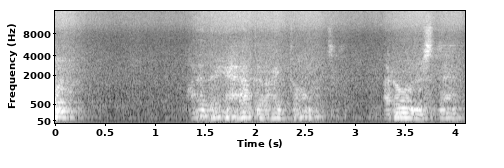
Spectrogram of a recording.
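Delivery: slow, hushed inner questioning; soft, searching confusion; quiet bewilderment. Retold or imitated. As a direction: ask yourself very softly, at a loss. Inner longing questions while crying.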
